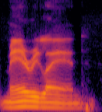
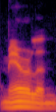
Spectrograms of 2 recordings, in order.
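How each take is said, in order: First: Maryland is said with an Australian-style pronunciation. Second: Maryland is said with an American-style pronunciation. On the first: "most Australians would say it Maryland" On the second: "I watch so much American content that I, I, yeah, I say it Maryland"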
